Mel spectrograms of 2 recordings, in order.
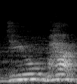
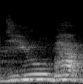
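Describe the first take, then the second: No difference in how they are said.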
